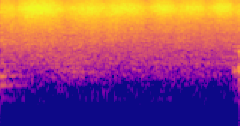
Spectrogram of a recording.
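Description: A blackboard duster rubbing across a chalk blackboard, wiping off chalk writing: a steady scrubbing noise.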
